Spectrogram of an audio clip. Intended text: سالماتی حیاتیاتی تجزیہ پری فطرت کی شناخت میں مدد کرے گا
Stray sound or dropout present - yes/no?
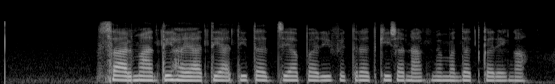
no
